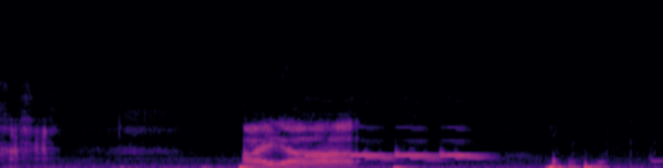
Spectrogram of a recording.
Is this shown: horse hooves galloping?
no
